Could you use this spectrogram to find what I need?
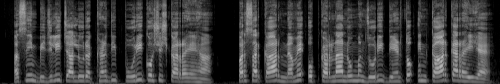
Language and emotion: Punjabi, disgusted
